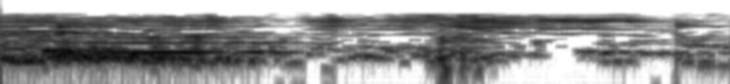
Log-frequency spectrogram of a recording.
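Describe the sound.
A phone rings persistently with a bright, tonal electronic ringtone that repeats its melodic pattern through the whole clip. There is a brief break partway through, and it sounds moderately loud with no voices over it.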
